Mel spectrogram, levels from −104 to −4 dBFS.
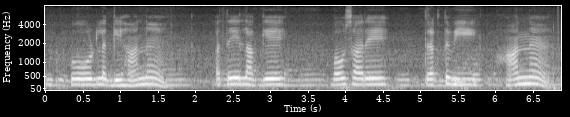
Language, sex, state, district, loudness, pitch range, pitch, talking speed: Punjabi, male, Punjab, Kapurthala, -14 LUFS, 190-210 Hz, 200 Hz, 85 wpm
